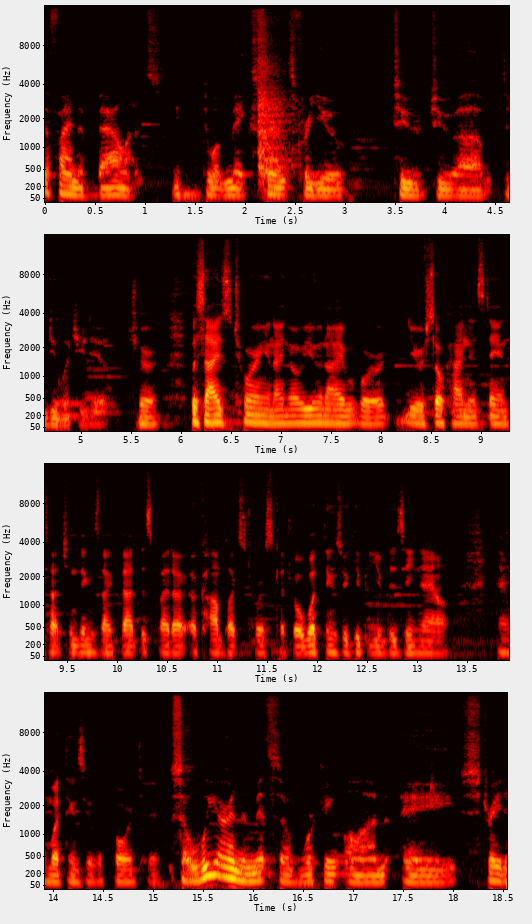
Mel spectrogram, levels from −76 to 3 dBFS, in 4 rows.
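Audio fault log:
Throughout: noise suppressor applied to music or sounds. A speech-oriented suppressor stays active across the whole clip and treats sustained, steady material as background noise. Its gain reduction rises and falls over a range of roughly 15 dB. Onsets pass largely intact, while held portions and decaying tails are pulled down. The level therefore pumps and flutters instead of following the source, and the sound loses body between attacks.
0.41–1.64 s, 2.53–4.63 s, 5.27–6.12 s, 8.06–8.23 s, 9.47–15.21 s, 17.36–18.11 s: sound cut by the noise suppressor. In each span the suppressor classifies part of the sound as noise and attenuates it harder than elsewhere, with the deepest dips about 17–18 dB. Sustained and fading content sinks or has its decay truncated, and transients survive. The longest stretch, 9.47–15.21 s, is audibly thinned for around three seconds in total. The 8.06–8.23 s event is a brief dip.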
